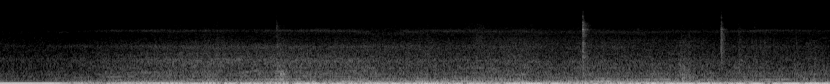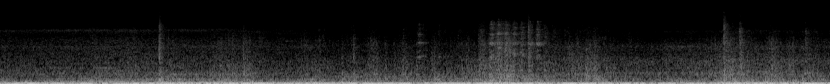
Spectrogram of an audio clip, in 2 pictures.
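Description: The bus rattles and clatters as it rolls over the street.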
